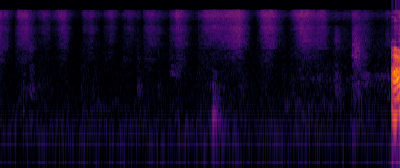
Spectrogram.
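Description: Faint, soft rustling and scratching handling noise in a string of short scrapes, with a word of speech right at the end.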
